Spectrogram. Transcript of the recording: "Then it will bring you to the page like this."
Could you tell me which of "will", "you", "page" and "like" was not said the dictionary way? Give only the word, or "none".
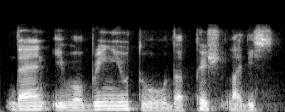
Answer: page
